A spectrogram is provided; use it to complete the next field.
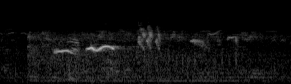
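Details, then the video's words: Sparrow chirping in a natural setting: a few short whistled chirps, one rising-falling note near the middle, then scattered higher twittering notes over faint background noise. "صوت زقزقة العصافير"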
